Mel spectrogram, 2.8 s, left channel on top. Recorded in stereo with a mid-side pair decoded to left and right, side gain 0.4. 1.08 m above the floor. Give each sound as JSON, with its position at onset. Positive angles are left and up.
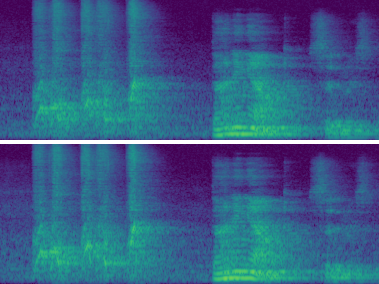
{"t": 0.2, "sound": "a zipper", "azimuth_deg": -25, "distance_m": 0.5}
{"t": 1.6, "sound": "a man speaking", "azimuth_deg": -15, "distance_m": 0.7}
